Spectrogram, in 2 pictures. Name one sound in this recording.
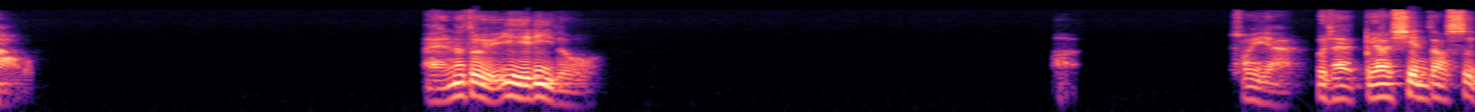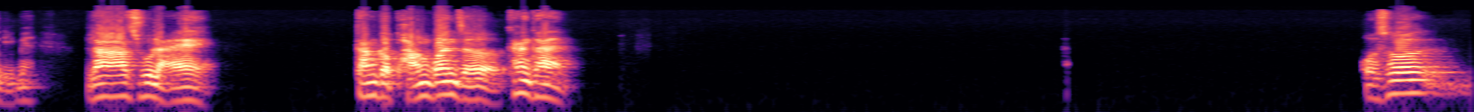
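An elderly man speaks calmly and with animation, in short bursts with long pauses, close to a microphone.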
